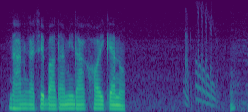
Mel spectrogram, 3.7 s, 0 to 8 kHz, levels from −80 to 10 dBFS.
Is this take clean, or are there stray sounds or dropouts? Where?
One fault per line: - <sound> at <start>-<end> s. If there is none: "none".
- chirp at 2.7-3.3 s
